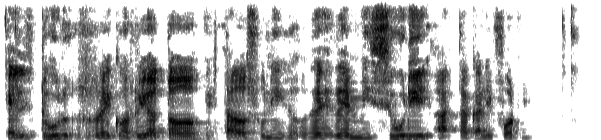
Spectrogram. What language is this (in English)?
Spanish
